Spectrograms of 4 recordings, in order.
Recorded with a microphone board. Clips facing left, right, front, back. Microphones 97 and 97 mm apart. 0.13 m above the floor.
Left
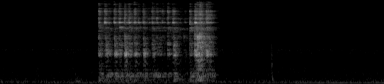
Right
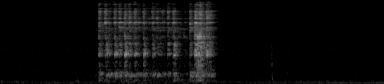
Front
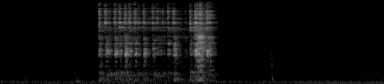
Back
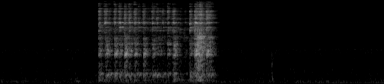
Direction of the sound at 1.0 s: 160° right.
